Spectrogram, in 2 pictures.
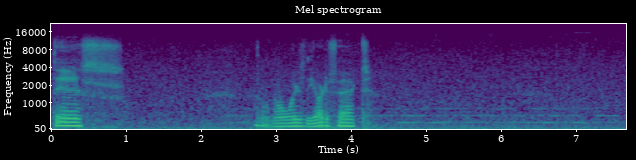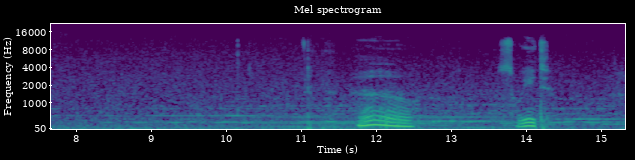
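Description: A man speaks calmly and closely into a microphone, in short bursts.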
